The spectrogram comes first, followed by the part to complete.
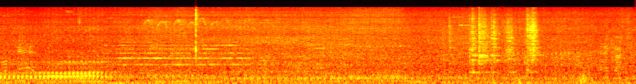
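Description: Steady street traffic rumble from passing vehicles, with a few sharp clicks about five seconds in.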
